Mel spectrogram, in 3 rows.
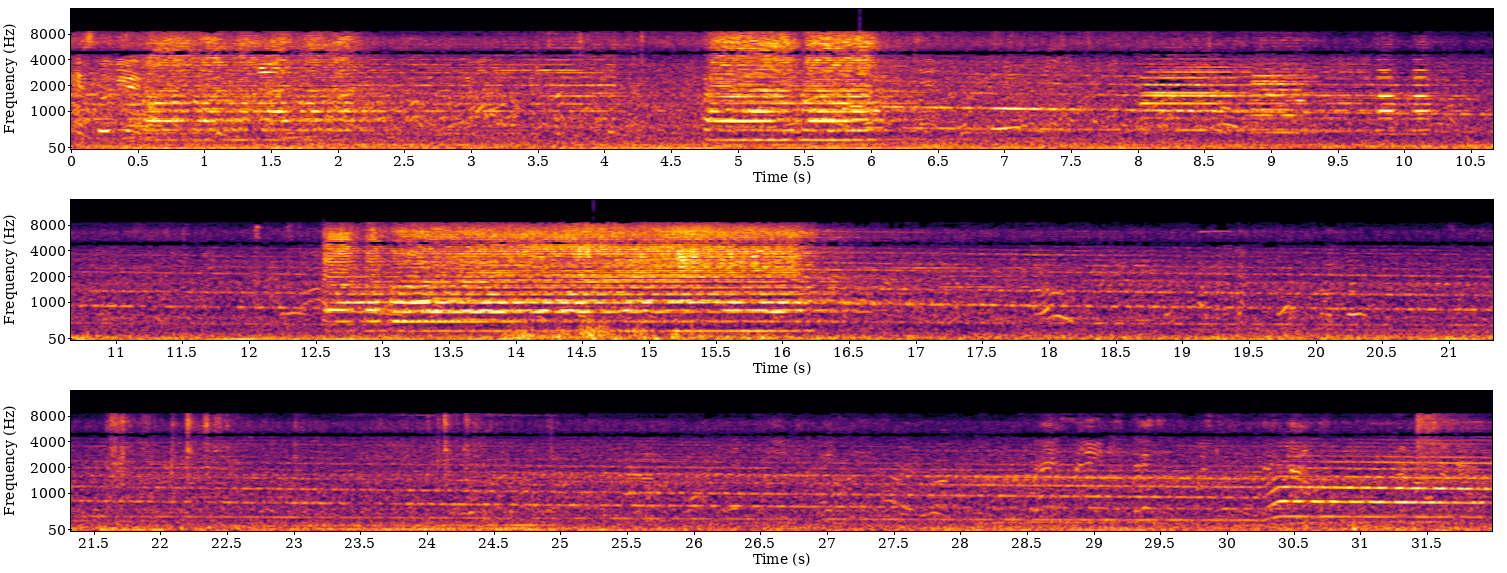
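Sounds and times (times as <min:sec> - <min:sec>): long vehicle horn blast: 0:00.2 - 0:07.0, 0:07.9 - 0:10.4, 0:12.5 - 0:16.9
steady horn-like tone: 0:00.2 - 0:07.2, 0:12.5 - 0:16.9.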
